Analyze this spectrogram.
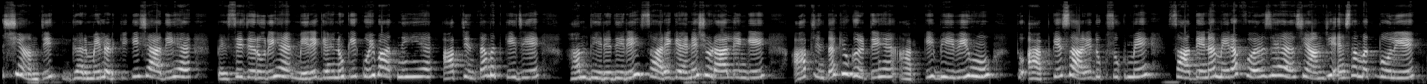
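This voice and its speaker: A selfless, devoted wife from a village doll drama, played by a woman. She insists and reassures in a bright, very high voice. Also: normal speed. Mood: reassuring.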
